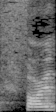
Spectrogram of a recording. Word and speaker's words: faux: And then I have the NYX Faux Lashes. This is so funny because when I first bought this, I pronounced it as Fox Lashes or something like that. But I know it's faux.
